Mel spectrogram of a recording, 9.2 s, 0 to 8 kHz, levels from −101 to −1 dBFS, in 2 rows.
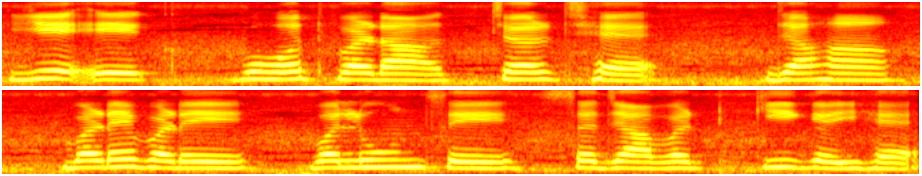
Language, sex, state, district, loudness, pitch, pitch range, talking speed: Hindi, female, Haryana, Jhajjar, -15 LUFS, 240 Hz, 225-255 Hz, 100 wpm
